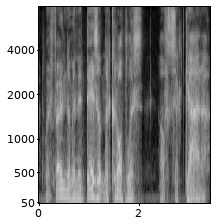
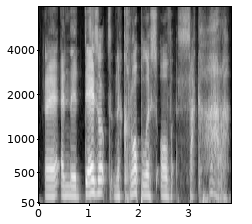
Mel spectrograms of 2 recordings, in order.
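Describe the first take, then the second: First: Low, soft epic movie-trailer delivery of "desert necropolis"; hushed, lower trailer narrator; Hollywood trailer voice. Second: Said in the usual way. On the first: Shown as a demonstration. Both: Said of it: "It just sounds Hollywood".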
